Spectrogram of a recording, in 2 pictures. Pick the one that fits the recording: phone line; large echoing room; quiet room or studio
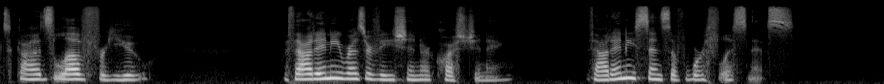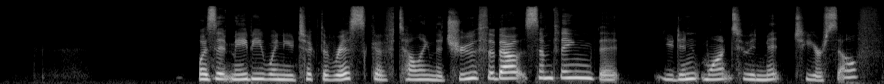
large echoing room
